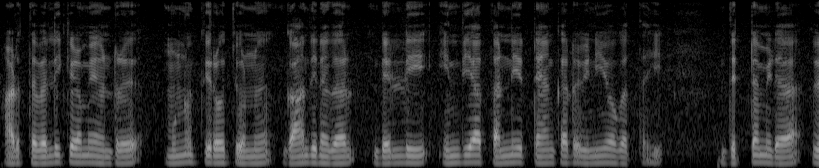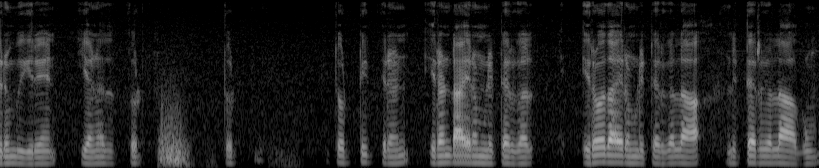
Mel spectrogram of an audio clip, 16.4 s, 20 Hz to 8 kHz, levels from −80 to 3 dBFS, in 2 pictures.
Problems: constant background noise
